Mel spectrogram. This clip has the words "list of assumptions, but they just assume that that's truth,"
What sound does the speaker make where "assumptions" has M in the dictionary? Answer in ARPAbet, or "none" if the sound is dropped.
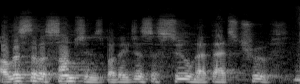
M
